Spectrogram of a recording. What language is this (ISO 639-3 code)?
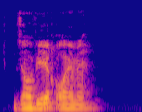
fas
